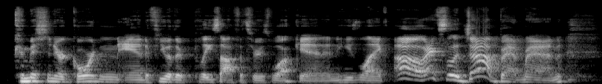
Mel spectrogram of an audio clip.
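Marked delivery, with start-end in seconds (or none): 3.9-5.6 high, swooping cartoon king voice. As a police commissioner walking in and addressing Batman, sounding like the King of Hearts. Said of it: "he sounds like the King of Hearts".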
